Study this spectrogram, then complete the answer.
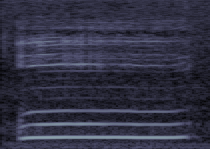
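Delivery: N as a long, level nasal hum; letter sound. Shown as a demonstration. Teacher demonstrates the new letter, letter sound. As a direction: hold N as a continuous nnn, not the letter name. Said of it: "It makes the sound".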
